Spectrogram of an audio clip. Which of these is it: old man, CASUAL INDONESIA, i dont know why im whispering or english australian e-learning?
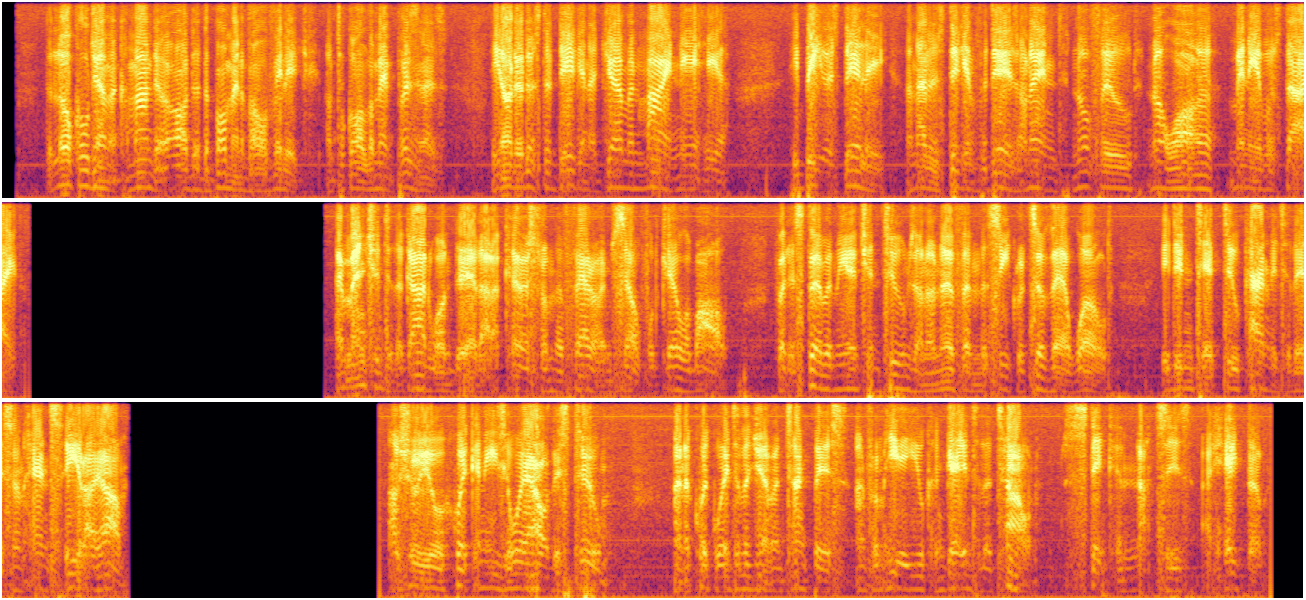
old man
